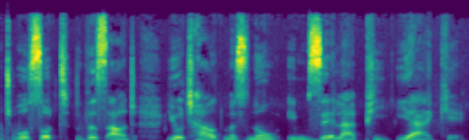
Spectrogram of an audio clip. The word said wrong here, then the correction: imzelaphi: Hope I pronounced that right. – No. – How do you pronounce it? – How do you spell it? – I-M-Z-E-L-A-P-H-I. – Oh, Mzelapi, yes. It's just your pronunciation is really bad. Mzelapi.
